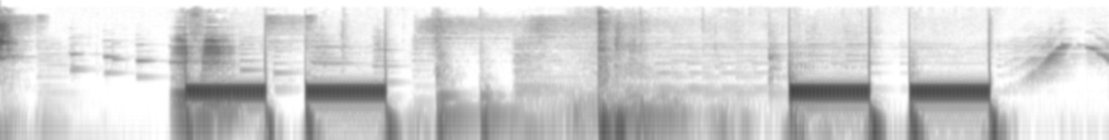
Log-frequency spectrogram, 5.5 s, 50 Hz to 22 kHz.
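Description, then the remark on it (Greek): A phone ringback tone from a call placed on a Monday morning at 7:33 sounds in two pairs of loud, steady electronic beeps separated by a pause, with faint background noise and thuds in between, and nobody picks up. “Δεν του σηκώνει κανένα το τηλέφωνο.”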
